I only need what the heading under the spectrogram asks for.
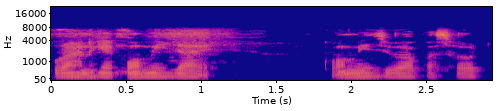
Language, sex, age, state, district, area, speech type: Assamese, female, 45-60, Assam, Dibrugarh, rural, spontaneous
